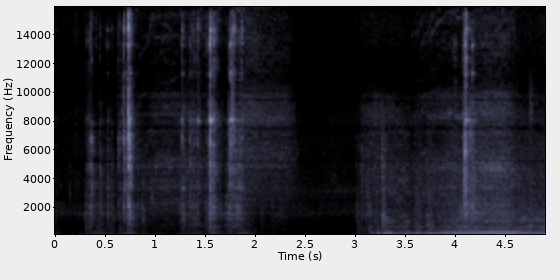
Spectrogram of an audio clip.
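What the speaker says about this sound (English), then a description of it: "this is the inside of the Barko 930B. We're gonna crank it up here in a minute." A Barko 930B loader's engine cranks and starts from inside the cab: faint mechanical clicks and whirring first, a short pause, then the engine catches into a loud, steady low rumble that holds to the end.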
